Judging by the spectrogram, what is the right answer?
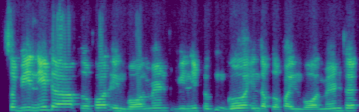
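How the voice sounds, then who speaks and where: Halting Hindi-speaking man, dull dry sound. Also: sits high, fairly even intonation, no room sound. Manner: halting, many fillers and restarts. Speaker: guest English learner. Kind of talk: conversational practice chat.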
